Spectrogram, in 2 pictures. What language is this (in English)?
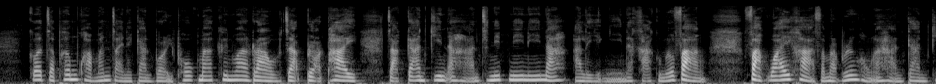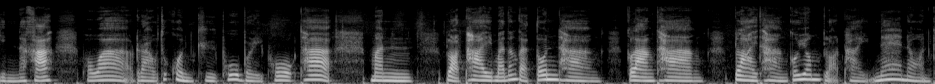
Thai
